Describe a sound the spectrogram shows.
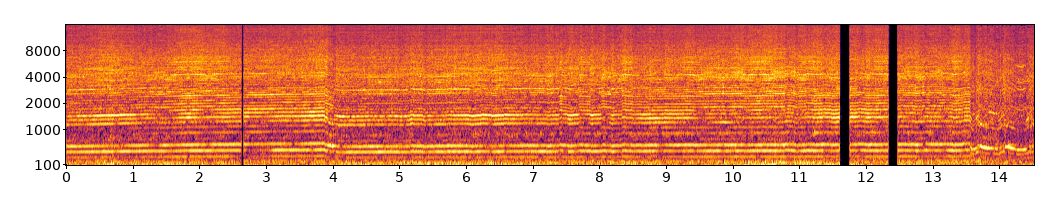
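A racing car engine screams at high revs, shifting gears.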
